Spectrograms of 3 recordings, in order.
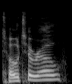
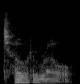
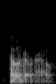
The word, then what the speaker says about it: Totoro: Is it Toro? It's Todoro. To you, Larsson in your pronunciation. Todoro.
